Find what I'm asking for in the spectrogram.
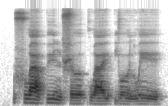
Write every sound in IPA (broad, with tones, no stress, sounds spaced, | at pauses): ʂ w ä˥˧ p y˥˩ n ʂ ɤ˥ k w a˥ ɪ̯ p j o˥˧ ʊ̯ l w e˥˩ ɪ̯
